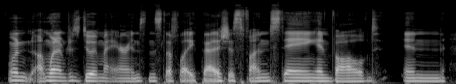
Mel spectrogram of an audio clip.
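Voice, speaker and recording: Young minnesota gal w/ that minnesotan accent, lowish smooth voice, dry close sound, chatty. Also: female voice, flat delivery, normal speed, no room sound. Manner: chatty, filler-heavy, laughs easily. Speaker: podcast guest. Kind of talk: casual podcast chat.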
